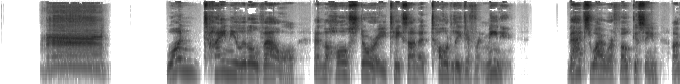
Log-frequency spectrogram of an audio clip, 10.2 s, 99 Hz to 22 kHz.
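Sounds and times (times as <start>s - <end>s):
single sheep bleating: 0.6s - 1.6s
speech: 2.5s - 7.7s, 8.5s - 10.2s.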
